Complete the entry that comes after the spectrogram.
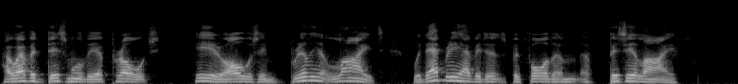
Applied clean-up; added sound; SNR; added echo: none; none; none; none.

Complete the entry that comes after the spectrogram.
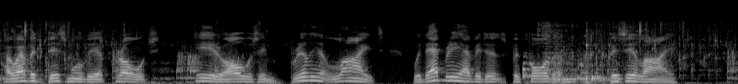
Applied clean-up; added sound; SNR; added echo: none; Toilet flush / Gurgling; 12 dB; none.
